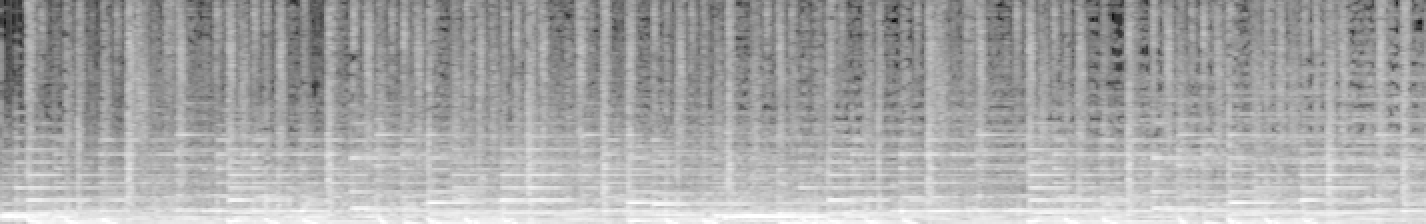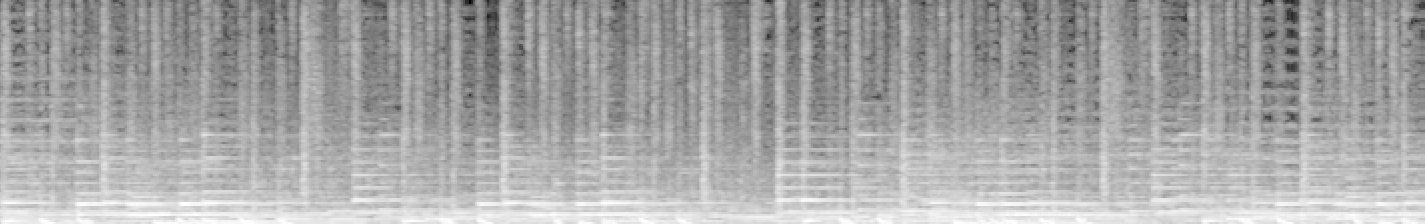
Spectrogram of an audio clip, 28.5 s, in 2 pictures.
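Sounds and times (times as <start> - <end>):
piano: 0.0 - 28.5.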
